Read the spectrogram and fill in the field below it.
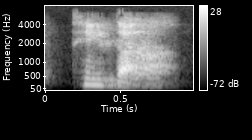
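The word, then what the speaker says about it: theta: इसको क्या प्रोनाउंस करते हैं? थीटा।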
